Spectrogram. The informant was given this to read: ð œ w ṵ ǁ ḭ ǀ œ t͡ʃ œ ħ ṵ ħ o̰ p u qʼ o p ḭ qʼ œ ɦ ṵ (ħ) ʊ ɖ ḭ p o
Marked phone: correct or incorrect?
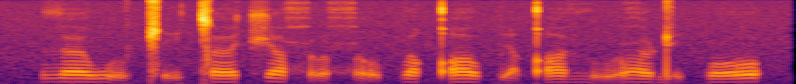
incorrect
